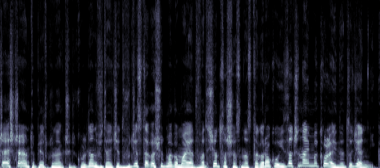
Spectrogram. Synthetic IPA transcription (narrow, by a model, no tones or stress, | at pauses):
t͡ʂɛɕt͡ʂɛjɛ̃nt̪upʲɛkunakt͡ʂɘlkuld̪ɛnvʲit̪ajt͡ɕɛd̪vud͡ʑɛst̪ɛɡɔɕud̪̚mɛɡɔmajad̪vat̪ɘ̥ɕɔnt̪sɛʂɛsnast̪ɛɡɔɾɔkuizat͡ʂɘnajmɘkɔlɛjnɘt̪sɔd͡ʑɛɲːḭk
